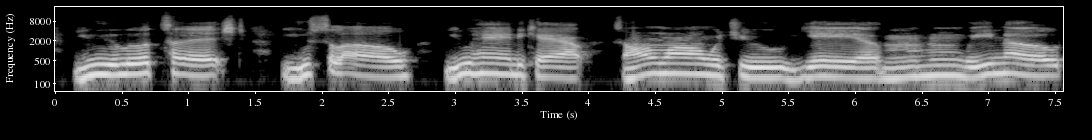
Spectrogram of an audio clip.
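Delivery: slow, patronizing, humoring sarcasm, acted out. Imitating someone who talks down to another sarcastically: imitating someone talking sarcastically. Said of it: "with such sarcasm".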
